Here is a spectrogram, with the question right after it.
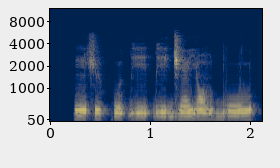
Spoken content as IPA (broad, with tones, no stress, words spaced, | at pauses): ĩ˨ʃɨ˨˦ kʷɨ˦˨ ɓiː˦ ɓi˦d͡ʒɛ̃˨˦jɔ̃˨ ɡ͡bu˧l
